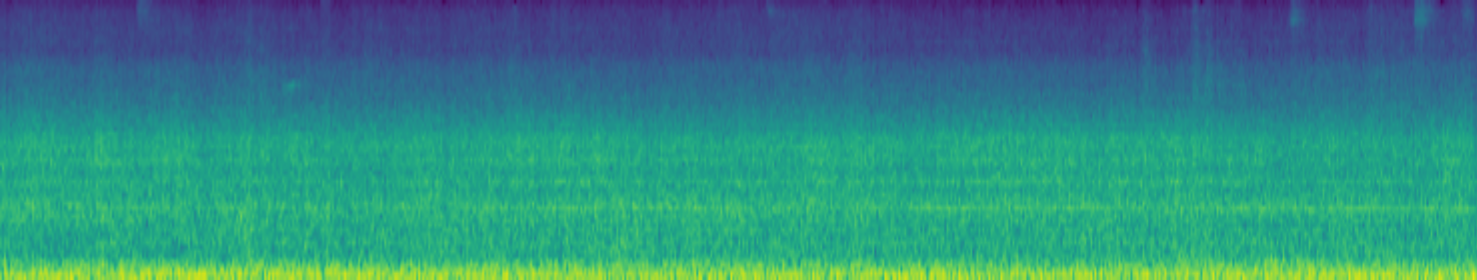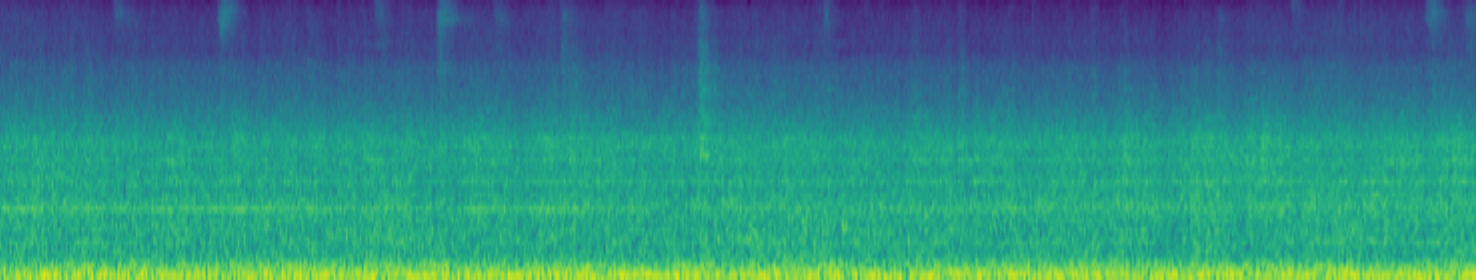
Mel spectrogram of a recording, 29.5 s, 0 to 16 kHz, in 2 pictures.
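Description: Steady running noise inside a Yagan Railway 6050-series electric train car: a continuous low rumble of wheels on rail and running gear. A faint steady tone sits over it for about a dozen seconds in the middle, and a few faint ticks are heard.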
